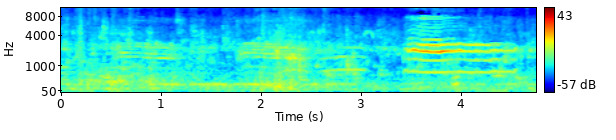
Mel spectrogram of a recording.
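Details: A white cat among many cats gives three harmonic meows, short and level at first, then a louder, longer, bright meow near the end; faint background rumble throughout.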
